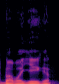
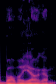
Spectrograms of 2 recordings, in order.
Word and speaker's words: Baba Yaga: Baba, you you should know if your name is Baba Jiga or Baba Yaga, depending on how you like to pronounce it.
